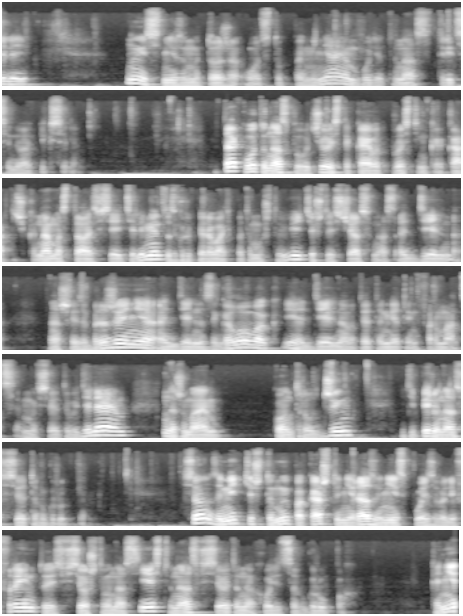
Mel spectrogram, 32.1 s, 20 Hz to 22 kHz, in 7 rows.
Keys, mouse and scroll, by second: 0.1 space, 0.2 click, 3.8 click, 4.2 Down, 4.8 click, 5.7 ctrl+0, 6.1 click, 6.4 space, 6.5 click, 6.9 space, 8.1 click, 8.8 ctrl+z, 10.1 click, 10.7 ctrl+z, 11.0 click, 14.4 ctrl+z, 15.1 click, 15.8 ctrl+z, 16.5 click, 17.9 ctrl+z, 18.1 click, 19.9 z, 21.4 z, 21.6 ctrl+g, 22.0 click, 23.4 ctrl+z, 24.1 alt+h, 24.4 alt+v, 24.7 alt+click.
